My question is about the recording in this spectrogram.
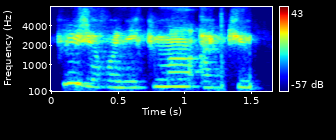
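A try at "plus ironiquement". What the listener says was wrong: Плюзироникмент. Вот это о, второй слог в слове, съехало. Послушайте, увидите это.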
